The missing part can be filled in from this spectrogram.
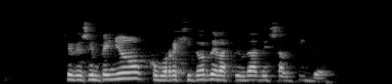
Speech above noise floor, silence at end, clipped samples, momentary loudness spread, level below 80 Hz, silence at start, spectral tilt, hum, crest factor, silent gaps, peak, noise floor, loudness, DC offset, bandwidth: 49 dB; 0.65 s; under 0.1%; 14 LU; -76 dBFS; 0.65 s; -4.5 dB/octave; none; 18 dB; none; -8 dBFS; -72 dBFS; -23 LUFS; under 0.1%; 7.6 kHz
